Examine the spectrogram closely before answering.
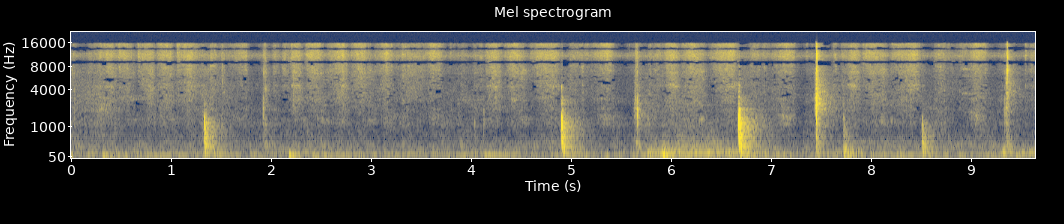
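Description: Wooden rolling pin rolling out puri dough on a round board: a faint rubbing, with a few light knocks scattered through it.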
